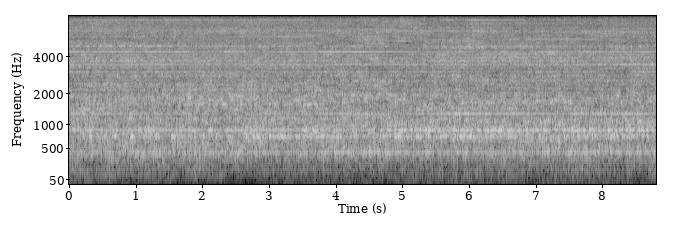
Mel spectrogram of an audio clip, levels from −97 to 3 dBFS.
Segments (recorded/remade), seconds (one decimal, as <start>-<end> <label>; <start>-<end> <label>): 0.0-1.8 recorded; 1.8-3.0 remade; 3.0-8.8 recorded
